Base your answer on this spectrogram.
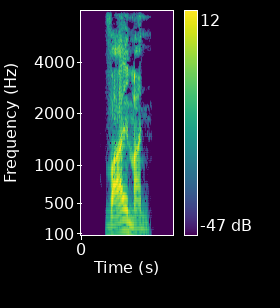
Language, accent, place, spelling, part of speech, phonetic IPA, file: German, Germany, Berlin, Wahlmann, noun, [ˈvaːlˌman], De-Wahlmann.ogg
- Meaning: elector, member of an electoral college; person elected by eligible voters to a body which, in turn, votes for candidates for particular political offices (male or of unspecified gender)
